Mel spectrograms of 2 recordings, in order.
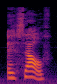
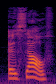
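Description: First: The t is unreleased and barely heard. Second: The t is unreleased and barely heard.

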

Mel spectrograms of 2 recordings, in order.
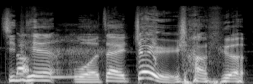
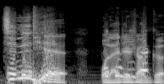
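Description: First: The stress is on 在这儿. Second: The stress is on 今天.

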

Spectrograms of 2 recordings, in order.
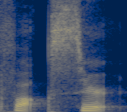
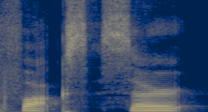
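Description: First: The two s sounds merge into one. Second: Both s sounds are pronounced separately. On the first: The speaker calls it right. "念成Mr. Fox Sir 就可以了" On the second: The speaker calls it wrong. "就不用念成"

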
